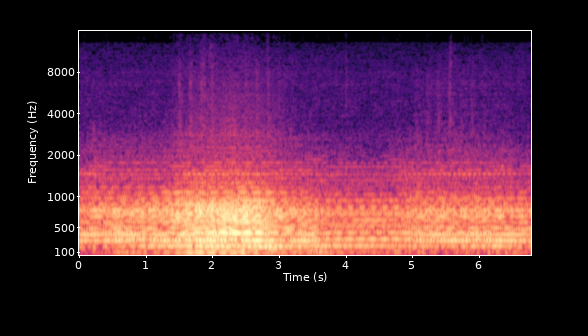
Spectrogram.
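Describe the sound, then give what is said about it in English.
A theatre organ sustains two close notes together to imitate aircraft propellers, giving a low droning tone with a pulsing, wah-wah beat. The tone swells louder in the middle, then eases back. “We can sort of simulate that on the organ by playing two notes that are close together. That sounds something like this.”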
